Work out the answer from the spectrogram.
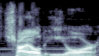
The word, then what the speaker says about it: childer: No, it's child er. How do you pronounce that?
